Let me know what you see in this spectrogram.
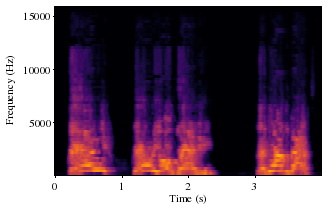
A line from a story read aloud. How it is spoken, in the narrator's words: he hollered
